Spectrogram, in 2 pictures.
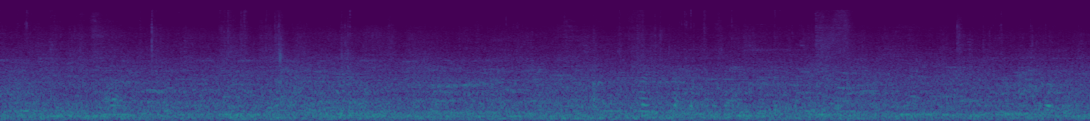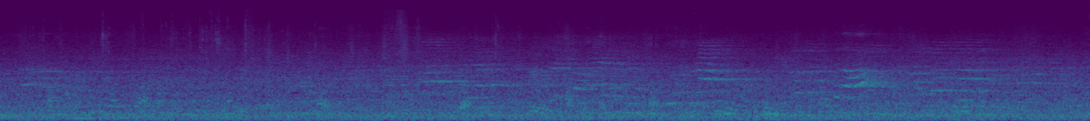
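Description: A steady low hum fills a large echoing hall.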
